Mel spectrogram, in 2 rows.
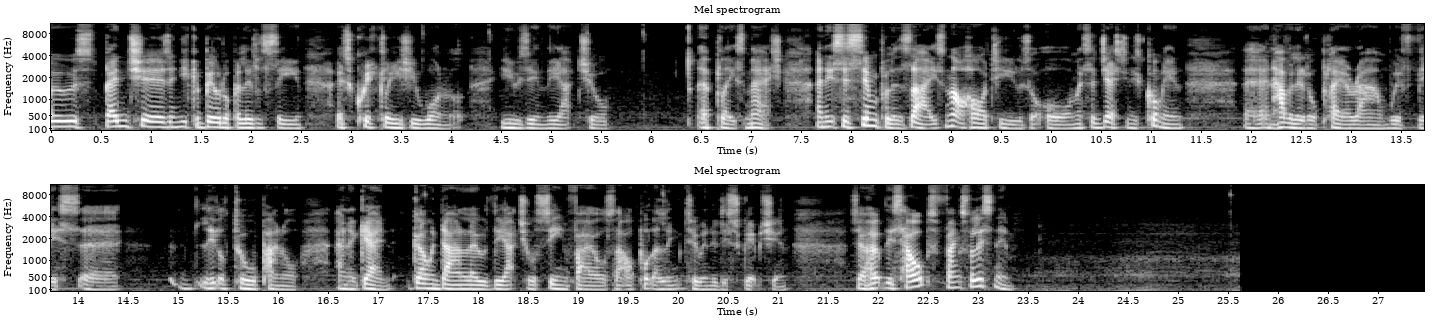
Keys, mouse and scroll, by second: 3.6 click, 5.3 click, 17.4 click, 25.4 click.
